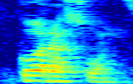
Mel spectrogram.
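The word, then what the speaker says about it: corazón: अब इसका उच्चारण देखते हैं हम, उच्चारण कैसे बोलते हैं। कोरासोन, मैंने जो लिखा है उल्टीमा सिलाबा, इसके अंदर लिस्ट के ऊपर उल्टीमा सिलाबा का मतलब है ये हमेशा एंड में लगता है, नंबर 1, इधर से नंबर 1 का जो अंतिम उच्चारण होता है किसी भी अक्षर का, उस पे लगता है।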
